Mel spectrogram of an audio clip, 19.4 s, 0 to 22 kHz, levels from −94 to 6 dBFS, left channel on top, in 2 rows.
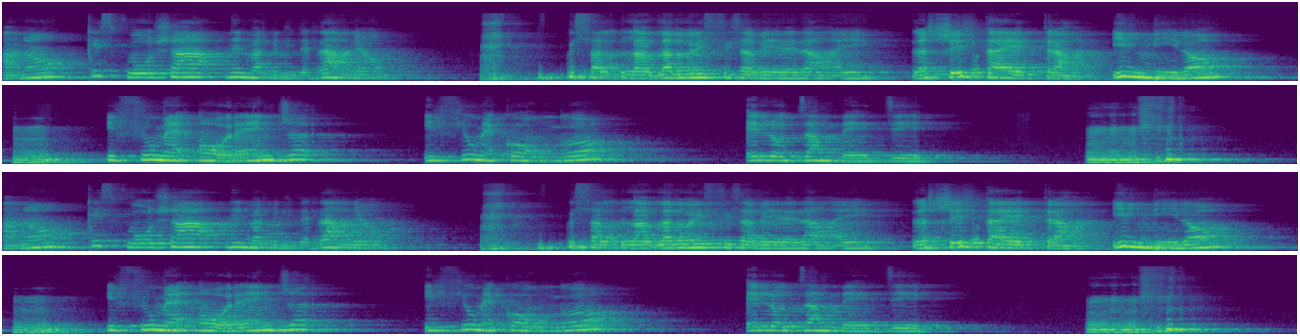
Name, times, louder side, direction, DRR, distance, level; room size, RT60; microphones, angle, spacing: voice 1, 0.0-2.9 4.2-6.6 6.8-9.2 10.5-12.1 12.9-14.3 15.3-16.7, left 1 dB, 15° left, 7 dB, 1.3 m, -19 dB
voice 2, 3.6-4.4 6.9-7.0 9.8-10.2 17.8-18.6, left 2 dB, 80° left, 5 dB, 2.3 m, -21 dB
26.5 x 13.0 x 9.4 m, 0.98 s
head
